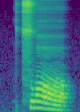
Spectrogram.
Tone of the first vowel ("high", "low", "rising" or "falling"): falling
